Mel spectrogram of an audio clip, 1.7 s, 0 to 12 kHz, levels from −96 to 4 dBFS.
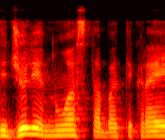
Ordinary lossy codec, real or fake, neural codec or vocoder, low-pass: Opus, 32 kbps; real; none; 7.2 kHz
